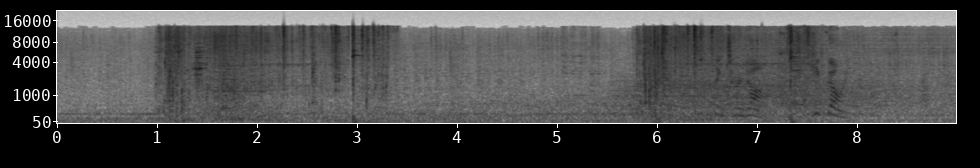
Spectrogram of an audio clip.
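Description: A heavy block grinds as it turns.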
